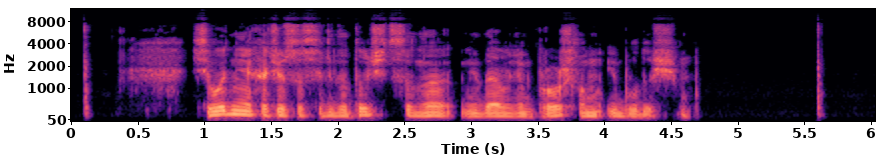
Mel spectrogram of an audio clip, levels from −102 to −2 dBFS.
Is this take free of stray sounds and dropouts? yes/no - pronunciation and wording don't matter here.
yes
